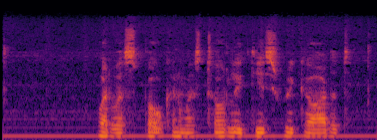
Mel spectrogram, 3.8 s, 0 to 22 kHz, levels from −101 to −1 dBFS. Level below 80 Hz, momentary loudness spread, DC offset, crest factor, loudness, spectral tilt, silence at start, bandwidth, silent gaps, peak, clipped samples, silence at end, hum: -72 dBFS; 19 LU; under 0.1%; 20 dB; -36 LUFS; -4.5 dB/octave; 0.05 s; 14.5 kHz; none; -18 dBFS; under 0.1%; 0 s; none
